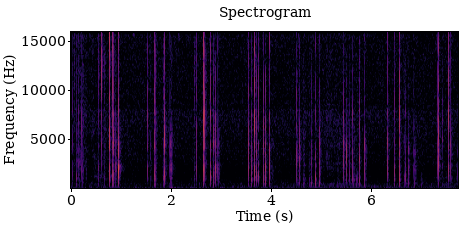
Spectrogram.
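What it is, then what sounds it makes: Cardboard eyeshadow palette. A flat, hollow, rectangular, hand-sized cardboard Morphe eyeshadow palette with a speckled print is held in both hands while long acrylic nails tap and scratch its lid. Quick clusters of dry, sharp clicks and brief scratches come in irregular bursts, bright with almost no low end. Each one stops dead with no ring against a quiet background.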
